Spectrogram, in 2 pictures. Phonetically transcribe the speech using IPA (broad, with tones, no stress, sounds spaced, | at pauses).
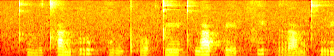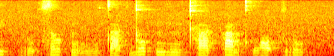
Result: kʰ ɯː˨˩ tʰ a˧ n p r u˥˩ k̚ f ɯ˨˩ ŋ pʰ l o˨˩ k̚ t eː˧ kʰ w a˥˩ p̚ ʔ eː˨˩ t̚ f i˥˩ t̚ p r a˩˦ m kʰ r i˦˥ ʔ p r u˨˩ ʔ s ɤː˦˥ k̚ ŋ uː˩˦ t a˨˩ k̚ d o˥˩ k̚ ŋ i˧ n kʰ a˦˥ k̚ p a˥˩ m kʰ w ɔ˦˥ ʔ k r u˦˥ k̚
